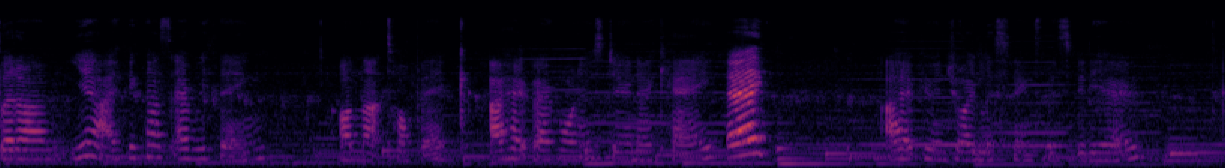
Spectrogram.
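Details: Young woman with severe Tourette syndrome, involuntary movements and noises for seven years; vocal tics including shouted words, swearing, 'hey' and laughing; vocal tic (Tourette syndrome).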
